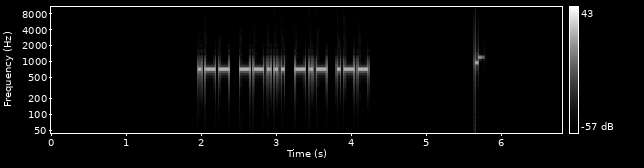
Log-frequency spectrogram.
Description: Morse code, heard as a keyed tone, about 23 wpm, 700 Hz. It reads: W7KW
